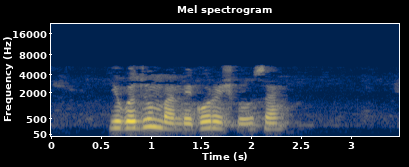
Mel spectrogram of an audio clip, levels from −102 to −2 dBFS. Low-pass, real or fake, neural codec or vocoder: 5.4 kHz; real; none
